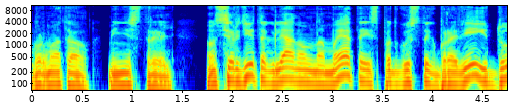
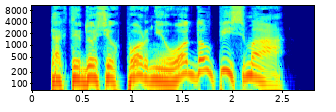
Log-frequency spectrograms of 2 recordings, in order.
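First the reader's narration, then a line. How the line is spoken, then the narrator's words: Barking. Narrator (Russian): рявкнул Том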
